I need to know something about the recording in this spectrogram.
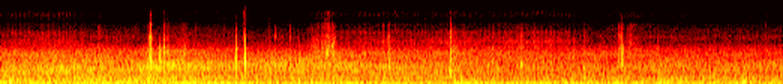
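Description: A bicycle rattles and clicks over the road.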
